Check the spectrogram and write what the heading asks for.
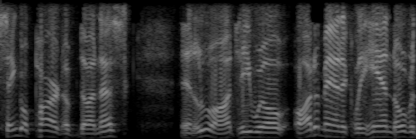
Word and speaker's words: Luhansk: Luhansk. Luhansk.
